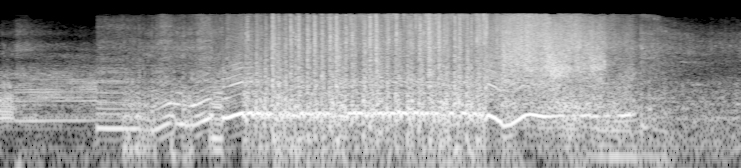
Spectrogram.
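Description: A race car's engine revs hard and crackles up close.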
